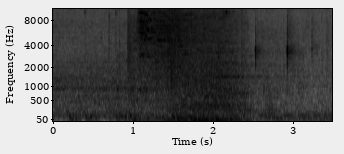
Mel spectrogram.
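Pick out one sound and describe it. A magic blast crackles and bursts.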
